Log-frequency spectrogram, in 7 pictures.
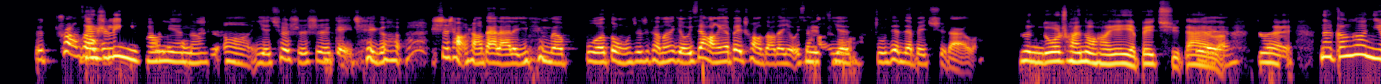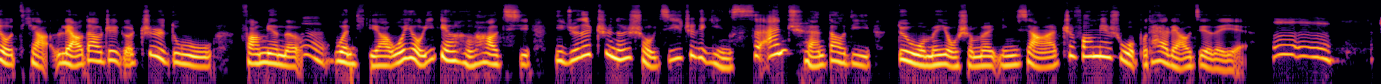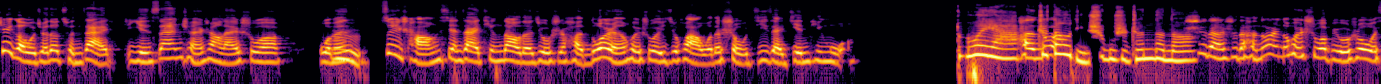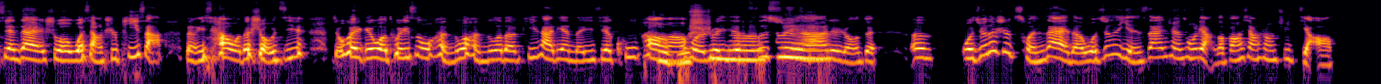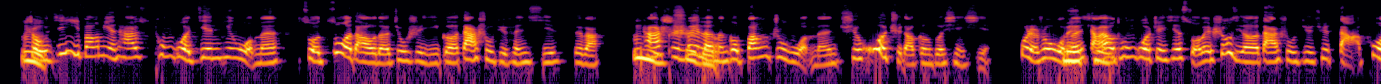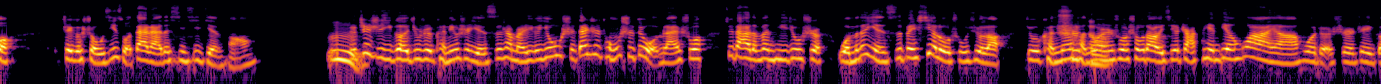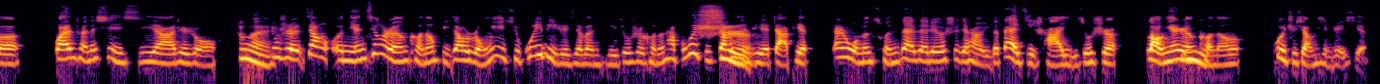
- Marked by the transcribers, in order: laughing while speaking: "这个"; laughing while speaking: "定"; other background noise; laughing while speaking: "下我的手机"; in English: "coupon"
- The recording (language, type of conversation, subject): Chinese, podcast, 你觉得智能手机改变了我们生活哪些方面？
